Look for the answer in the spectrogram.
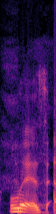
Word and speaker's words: Liz: That one, for me personally, always gets on my nerves because it's one syllable. Liz, L-I-Z, one syllable.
